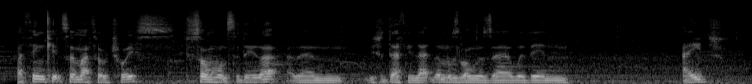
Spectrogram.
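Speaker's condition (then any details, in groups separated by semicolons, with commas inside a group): No condition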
